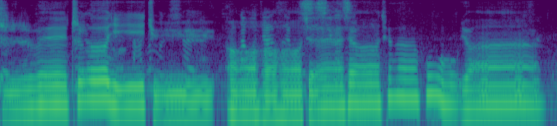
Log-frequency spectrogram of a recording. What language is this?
Chinese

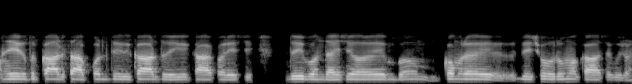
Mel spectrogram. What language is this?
Garhwali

